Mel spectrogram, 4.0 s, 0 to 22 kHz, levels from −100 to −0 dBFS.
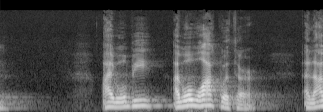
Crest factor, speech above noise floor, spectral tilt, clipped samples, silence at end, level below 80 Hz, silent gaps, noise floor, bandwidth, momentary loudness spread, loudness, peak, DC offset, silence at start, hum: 20 dB; 41 dB; -6 dB/octave; under 0.1%; 0 s; -58 dBFS; none; -60 dBFS; 16 kHz; 19 LU; -21 LUFS; -2 dBFS; under 0.1%; 0 s; none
